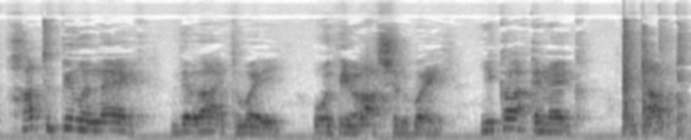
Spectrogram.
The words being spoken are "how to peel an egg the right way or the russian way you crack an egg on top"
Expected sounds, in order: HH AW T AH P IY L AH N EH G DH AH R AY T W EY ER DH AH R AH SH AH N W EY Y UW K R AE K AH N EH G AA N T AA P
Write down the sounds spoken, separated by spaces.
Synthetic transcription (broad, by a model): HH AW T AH B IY L AH N EH G DH AH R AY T W EY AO DH AH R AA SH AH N W EY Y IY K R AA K AH N EH G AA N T AA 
